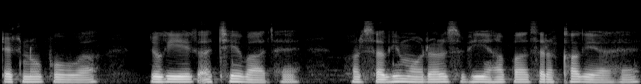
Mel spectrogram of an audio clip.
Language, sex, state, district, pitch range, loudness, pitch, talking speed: Hindi, male, Madhya Pradesh, Umaria, 115-120 Hz, -17 LUFS, 115 Hz, 160 wpm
